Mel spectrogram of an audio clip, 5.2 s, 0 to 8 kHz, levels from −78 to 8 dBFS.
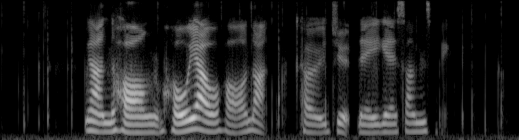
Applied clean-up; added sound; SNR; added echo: neural diffusion model UNIVERSE++.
